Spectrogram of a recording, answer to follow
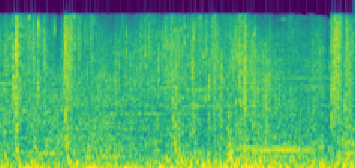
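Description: Sound-designed deep booms and hits layered over music, loud and dense, with a heavy low rumble and repeated sharp impacts.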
